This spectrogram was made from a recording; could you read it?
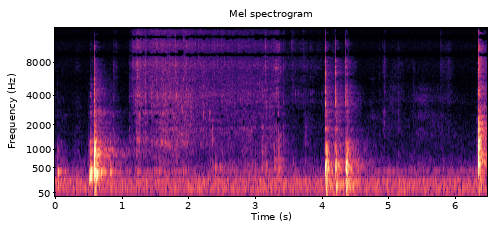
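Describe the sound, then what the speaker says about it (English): Cold water poured into a drip coffee maker's reservoir, a steady low trickle running for several seconds with a few short clunks and splashes as the container is handled, quiet and close. "now I got my water in here"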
